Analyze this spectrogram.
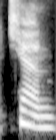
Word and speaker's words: can: vowel too yes they can but I'm going to let them yes I'm not understanding your question uh we have to read that word can like a clear vowel right yes well stress it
